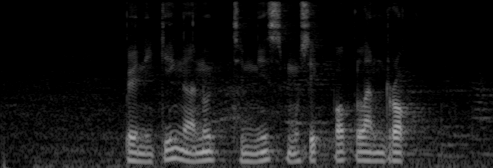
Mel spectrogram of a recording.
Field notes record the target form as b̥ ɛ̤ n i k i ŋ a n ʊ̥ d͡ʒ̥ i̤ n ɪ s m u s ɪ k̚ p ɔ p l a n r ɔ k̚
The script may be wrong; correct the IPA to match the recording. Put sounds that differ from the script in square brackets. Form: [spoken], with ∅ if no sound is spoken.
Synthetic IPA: b̥ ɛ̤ n i k i ŋ a n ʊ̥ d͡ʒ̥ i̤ n ɪ s m u s ɪ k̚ p ɔ p l a n r ɔ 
